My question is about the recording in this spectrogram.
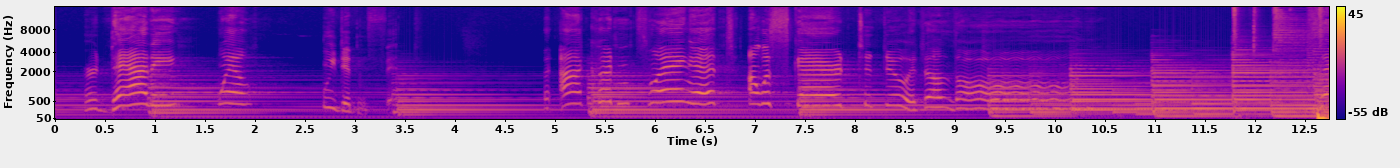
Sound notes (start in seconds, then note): none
